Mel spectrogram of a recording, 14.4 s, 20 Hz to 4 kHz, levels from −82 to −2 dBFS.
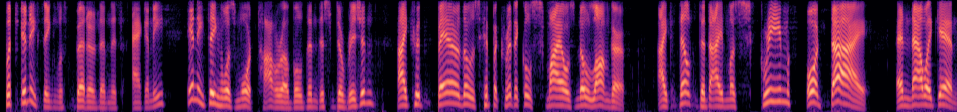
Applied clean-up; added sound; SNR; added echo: neural separator model SepFormer WHAMR!.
